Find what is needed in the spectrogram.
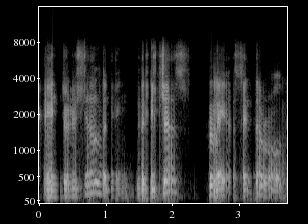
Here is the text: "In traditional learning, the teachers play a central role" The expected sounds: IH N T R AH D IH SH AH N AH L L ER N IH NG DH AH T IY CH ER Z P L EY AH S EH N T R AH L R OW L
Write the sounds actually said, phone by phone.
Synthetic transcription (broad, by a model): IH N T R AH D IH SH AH N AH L L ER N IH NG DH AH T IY CH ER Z P L EY AH S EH T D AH R OW L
